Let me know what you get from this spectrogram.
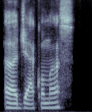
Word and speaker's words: Jacquemus: Jacques Mousse. – It's pronounced Jacquemus.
